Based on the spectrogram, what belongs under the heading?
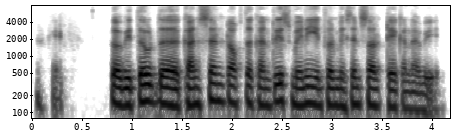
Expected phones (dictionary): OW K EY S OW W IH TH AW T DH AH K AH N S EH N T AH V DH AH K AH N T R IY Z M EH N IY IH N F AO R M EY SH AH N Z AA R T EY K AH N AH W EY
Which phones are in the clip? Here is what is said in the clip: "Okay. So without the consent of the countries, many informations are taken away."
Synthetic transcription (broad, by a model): OW K EY S OW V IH T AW T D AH K AH N S EH N T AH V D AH K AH N T R IY S M EH N IY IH N F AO R M EY SH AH N S AA R T EY K AH N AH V EY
